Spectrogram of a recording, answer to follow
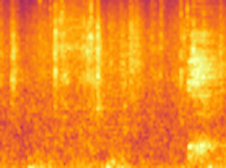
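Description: Bible pages being leafed through at a pulpit: light paper rustles with a few soft, irregular thuds of the book being handled.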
